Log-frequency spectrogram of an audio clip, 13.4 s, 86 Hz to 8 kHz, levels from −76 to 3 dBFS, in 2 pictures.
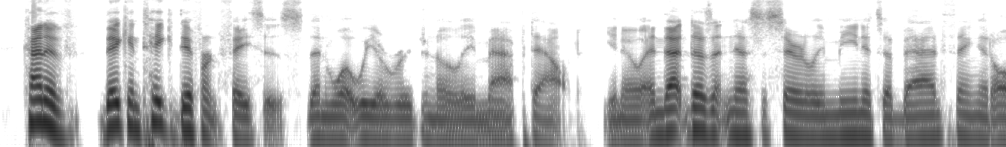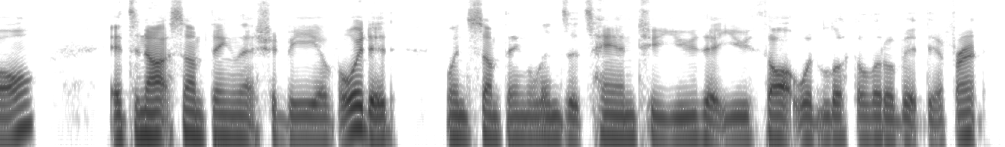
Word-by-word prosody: kind 185 -1 +10
of 130 -6 +5
they 160 +2 +8
can 165 -2 +3
take 170 -4 +3
different 145 +1 +3
faces 110 -2 -4
than 110 -1 -2
what 110 - +1
we 110 0 +1
originally 105 -1 -3
mapped - - -5
out, - - -6 0.2
you 100 - -6
know? 100 0 -1
And 115 +5 0
that 140 - +7
doesn't 135 -3 +3
necessarily 120 -2 -1
mean 120 +1 0
it's 115 -1 -3
a 110 - -2
bad 115 +2 -2
thing 115 -1 -5
at 105 - -4
all. 110 - +1 0.5
It's 115 -1 -3
not 125 0 +3
something 120 -2 -1
that 110 -1 -3
should 110 -4 -9
be 110 -1 -2
avoided 110 +1 +2 0.3
when 115 -2 -1
something 110 -1 -3
lends 110 0 -3
its 105 - -4
hand 110 -2 -2
to - - -6
you 105 +1 -2
that 110 - -1
you 110 +1 -3
thought 110 0 0
would 110 -2 -2
look 110 +1 -4
a 110 - -2
little 110 -2 -1
bit - - -4
different. - - -4
110 Hz, 220 wpm, -23 LUFS, 110-120 Hz, 0.5 s, kind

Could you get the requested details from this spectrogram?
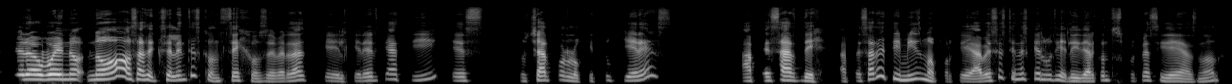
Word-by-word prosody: pero 225 0 +7
bueno 235 0 +7
no, 230 - +6
o - - +2
sea, 225 -2 +4
excelentes 210 +2 -2
consejos, 150 -3 -5
de 140 - -5
verdad 170 +8 -1 0.2
que 165 -2 -10
el 140 -2 -10
quererte 180 +6 -8
a 235 - 0
ti, 235 - -11
es 175 -1 -8 0.3
luchar 185 +5 +2
por 205 -3 -8
lo 150 -4 -4
que 150 - -21
tú 185 -3 -19
quieres 205 - -3 0.7
a 165 0 -2
pesar 175 +1 +4
de, 155 -5 -1 0.2
a 145 - -12
pesar 165 - -3
de 385 - -2
ti 250 - -3
mismo, 230 +4 -2
porque 140 -1 -8
a - - +3
veces 175 - -5
tienes 250 0 -8
que 260 -1 -4
ludiar 210 -6 -5
lidiar 150 -1 -1
con 200 0 -10
tus - - -14
propias 175 +4 -11
ideas, 140 -5 -4
¿no? 155 +7 -9
185 Hz, 200 wpm, -24 LUFS, 155-225 Hz, 0.7 s, pero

